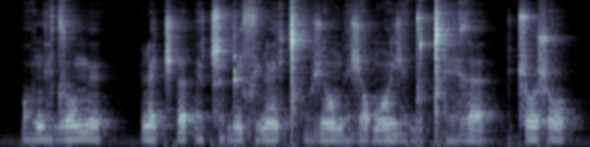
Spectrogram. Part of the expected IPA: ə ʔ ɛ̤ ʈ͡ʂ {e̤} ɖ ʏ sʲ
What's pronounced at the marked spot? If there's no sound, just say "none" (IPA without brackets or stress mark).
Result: ɛ̤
